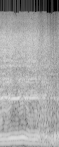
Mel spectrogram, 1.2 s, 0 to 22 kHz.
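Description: A 2019 KTM 250xc two-stroke dirt bike is ridden on a granite trail. Its engine drones loud and close in one steady, revving note that shifts slightly in pitch over about a second.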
